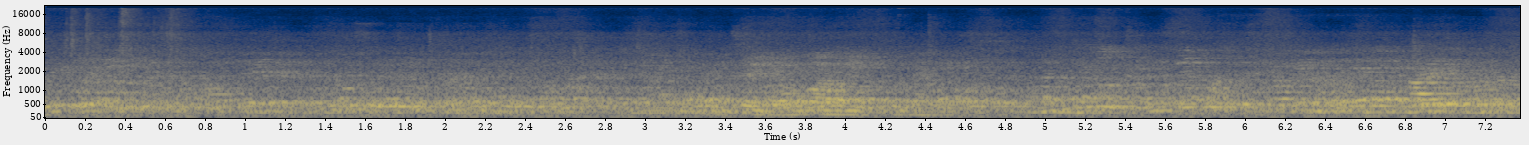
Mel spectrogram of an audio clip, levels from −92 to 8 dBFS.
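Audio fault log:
No faults can be heard anywhere in this recording of sounds. Nothing in it calls for an entry in the log.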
